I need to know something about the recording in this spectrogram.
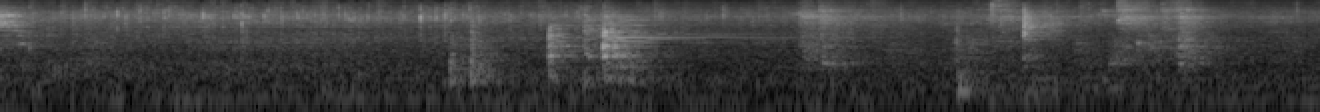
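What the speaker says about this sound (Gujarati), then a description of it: "તો આપણે થોડુંક નાખીને તેલ ચેક કરી લઈશું." A test piece of raw banana dough dropped into hot oil, sizzling and crackling with scattered sharp pops and bubbling bursts, fairly quiet and close, with no talking.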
